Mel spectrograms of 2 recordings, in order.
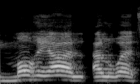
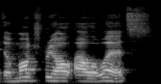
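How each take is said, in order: First: The name is said with a French accent. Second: The name is said with an American accent. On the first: "I'm French American, I gotta say it like that" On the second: "I'll go and say it the American way"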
